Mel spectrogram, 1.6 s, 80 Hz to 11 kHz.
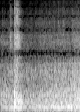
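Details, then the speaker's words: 2005 Kenmore 70 Series direct-drive washer: steady, even low hum from the drain/water pump after a brief start-up noise, no grinding or rattle. The pump was causing strange noise while washing and spinning; it was repositioned and the motor shaft and pump loosened and refitted, and it now runs normally. "Bueno amigo ya hemos quitado el ruido del problema de la bomba y pues ya Únicamente lo acosté y lo acomodé la bomba"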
